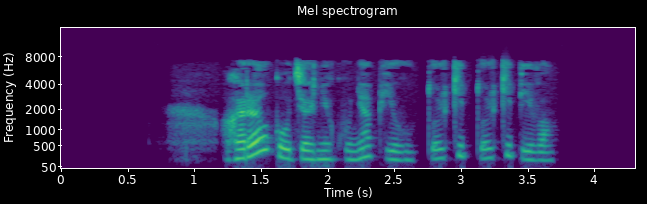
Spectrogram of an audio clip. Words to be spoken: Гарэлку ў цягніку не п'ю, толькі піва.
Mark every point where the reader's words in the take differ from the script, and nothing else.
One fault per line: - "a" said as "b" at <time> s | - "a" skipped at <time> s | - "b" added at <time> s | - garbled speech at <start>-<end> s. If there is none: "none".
- "толькі" added at 3.2 s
